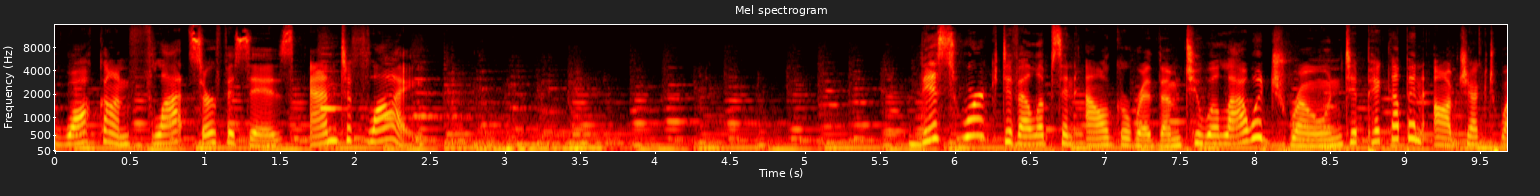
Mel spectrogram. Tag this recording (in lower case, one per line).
music
speech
